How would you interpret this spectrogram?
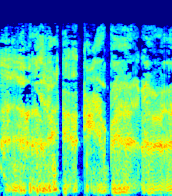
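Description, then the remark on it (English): A voice imitates the growl of a giant bug creature breaking out of its chamber: a loud, harsh, raspy rumble delivered in four or five gravelly bursts separated by brief breaths, with no other talking. “Instead of hearing Stitch giggling and chuckling behind you, and the speakers behind you, imagine that giant bug going...”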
